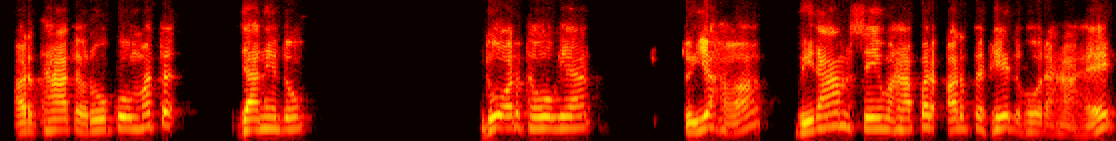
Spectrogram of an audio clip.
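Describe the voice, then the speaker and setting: An older man teaching Sanskrit phonetics in a slow, measured lecture, pausing to recite verses and examples. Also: sits high, no room sound. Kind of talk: lecture explaining a text line by line. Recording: dull, lo-fi dry recording.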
